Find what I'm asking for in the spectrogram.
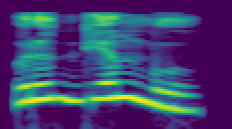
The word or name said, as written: ವೃದ್ಧ್ಯಂಬು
